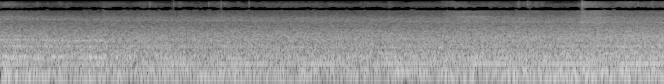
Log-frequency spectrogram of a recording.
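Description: MTR M-train car running at steady speed, heard inside the car: an even rumble of wheels and running gear with a steady low hum underneath.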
